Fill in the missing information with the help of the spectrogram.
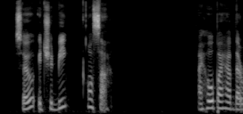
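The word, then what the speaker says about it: Xhosa: madiba clan of the hosa speaking temboo people it's actually spelled x-h-o-s-a and the x is usually pronounced with a click so it should be ossa i hope i have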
